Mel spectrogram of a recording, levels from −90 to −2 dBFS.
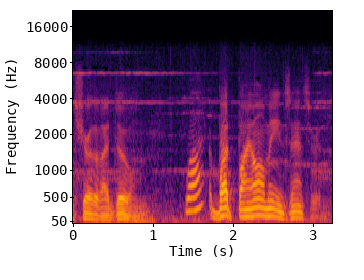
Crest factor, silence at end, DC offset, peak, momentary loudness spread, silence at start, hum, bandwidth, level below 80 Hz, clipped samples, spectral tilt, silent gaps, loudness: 16 dB; 0 s; under 0.1%; -6 dBFS; 11 LU; 0 s; none; 11 kHz; -40 dBFS; under 0.1%; -7 dB/octave; none; -23 LUFS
